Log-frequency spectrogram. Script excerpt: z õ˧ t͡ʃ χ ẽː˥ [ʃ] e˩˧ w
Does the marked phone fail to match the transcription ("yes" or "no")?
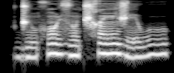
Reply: yes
